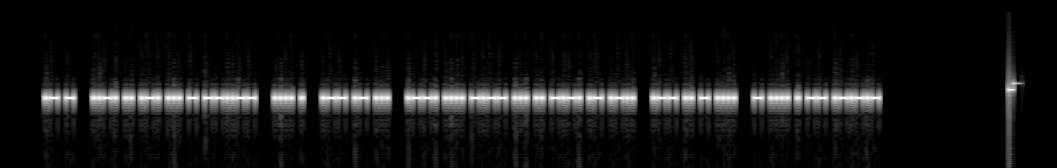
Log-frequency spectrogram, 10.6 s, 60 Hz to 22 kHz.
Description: Morse code, heard as a keyed tone, about 42 wpm, 700 Hz. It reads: AT FIRST, HE WAS PHYSICAL WITH THEM.
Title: Sentences from Top 1000 Words - Review Part 4 - 45wpm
